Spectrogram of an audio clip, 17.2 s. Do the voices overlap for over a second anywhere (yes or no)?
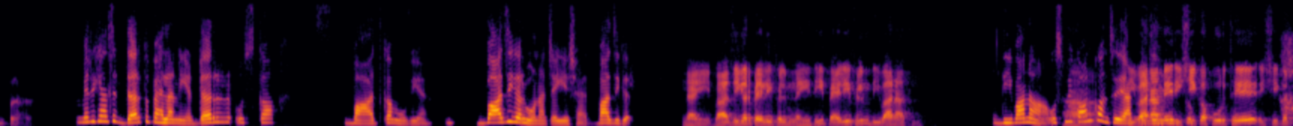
yes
